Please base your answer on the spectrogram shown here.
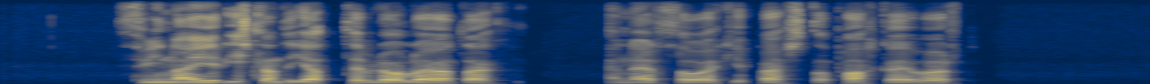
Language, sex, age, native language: Icelandic, male, 20-29, Icelandic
